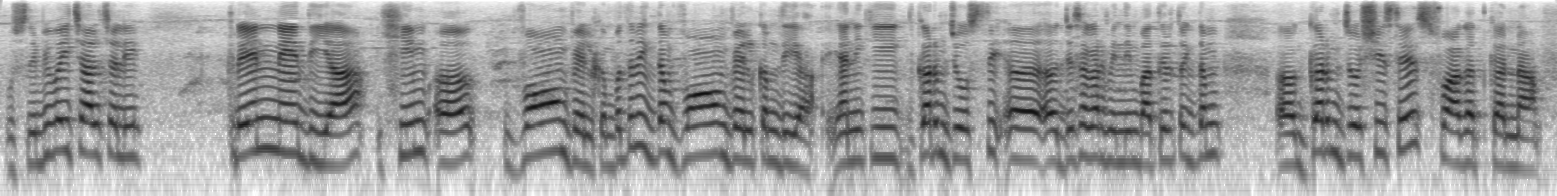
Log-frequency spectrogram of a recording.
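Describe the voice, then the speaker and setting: A woman English teacher. She reads a story line by line and explains each word in friendly, chatty Hindi, reading the English parts slowly and clearly. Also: medium pitch, muffled recording.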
